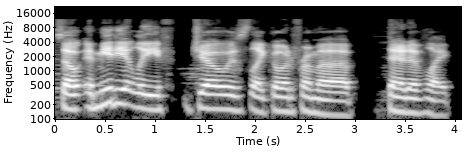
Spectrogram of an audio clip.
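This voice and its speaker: A woman playing a tabletop role-playing game, narrating casually and haltingly as she thinks aloud. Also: sits low, a bit bright, soft background music. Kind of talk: casual improvised storytelling.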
